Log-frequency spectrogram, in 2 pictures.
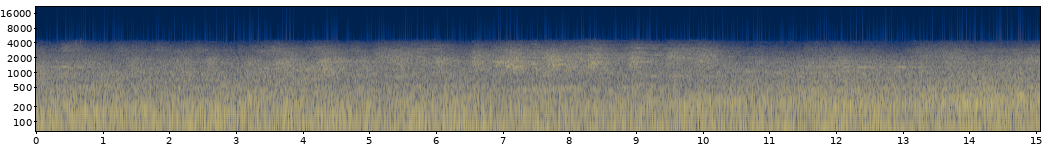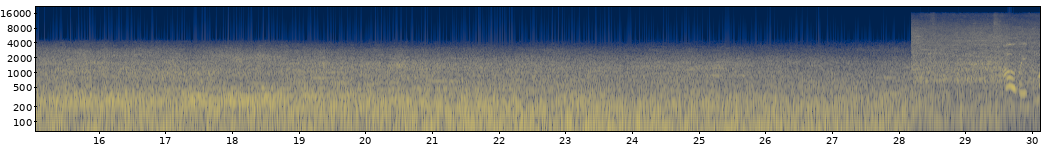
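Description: CSX freight diesel locomotives passing close under power: a steady, loud engine and rolling-train noise. One unit is throwing flame and smoke from its turbocharger stack.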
